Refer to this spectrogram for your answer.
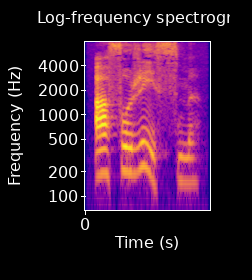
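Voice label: "aforism", Swedish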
